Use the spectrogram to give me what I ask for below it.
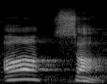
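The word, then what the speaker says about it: עשה: The word make is our verb, and that is pronounced asa, asa. And so understanding this word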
